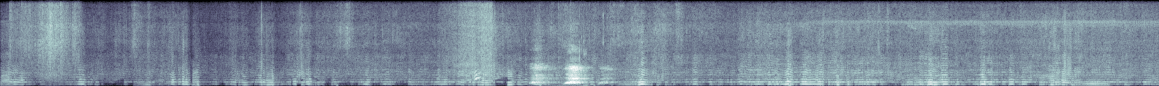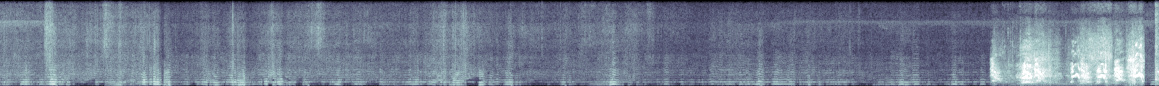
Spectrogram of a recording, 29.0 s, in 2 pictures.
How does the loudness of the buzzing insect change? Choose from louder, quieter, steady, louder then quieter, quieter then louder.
louder then quieter.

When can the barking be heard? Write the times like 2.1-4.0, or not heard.
5.5-7.8, 26.9-28.9.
